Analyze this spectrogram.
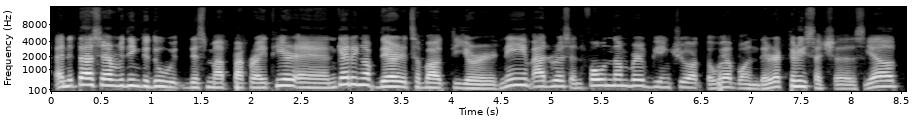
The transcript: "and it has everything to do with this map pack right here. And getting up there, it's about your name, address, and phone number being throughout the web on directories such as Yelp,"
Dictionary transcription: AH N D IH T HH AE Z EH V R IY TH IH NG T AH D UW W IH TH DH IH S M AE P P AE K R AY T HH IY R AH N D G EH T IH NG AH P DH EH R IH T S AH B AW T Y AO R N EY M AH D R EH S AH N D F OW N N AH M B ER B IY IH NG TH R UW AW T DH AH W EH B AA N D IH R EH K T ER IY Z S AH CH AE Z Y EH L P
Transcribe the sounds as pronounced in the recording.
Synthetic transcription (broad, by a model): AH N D IH T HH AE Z EH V R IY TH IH NG T AH D UW W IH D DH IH S M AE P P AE K R AY T HH IY R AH N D G EH T IH NG AH P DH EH R IH T S AH B AW T Y AO R N EY M AH D R EH S AH N D F OW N N AH M B ER B IY IH NG T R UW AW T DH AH W EH B AA N D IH R EH K T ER IY S AH CH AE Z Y EH L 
